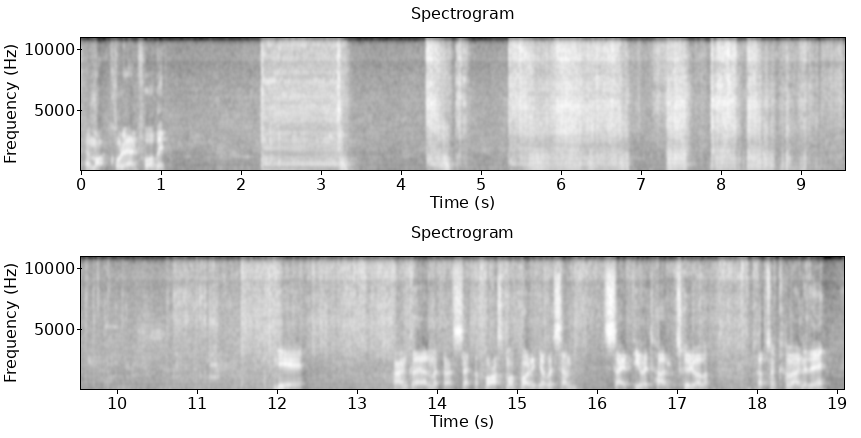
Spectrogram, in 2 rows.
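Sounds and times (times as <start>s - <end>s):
electric arc buzzing: 2.2s - 3.6s, 4.3s - 18.9s
soft steady crackle: 4.0s - 18.9s.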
